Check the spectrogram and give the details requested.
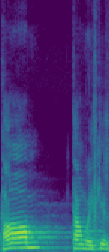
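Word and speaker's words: thumb: مخه بیا ام دی، دغه بی نه تلفظ کیږي، دا به دی نه وایه. ګوره څنګه ویل کیږي تام به نه وایه، تامب دا رقم به نه وایه، بی به نه ورسره وایه، تام ویل کیږي دا بټې ګوتې ته تام.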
